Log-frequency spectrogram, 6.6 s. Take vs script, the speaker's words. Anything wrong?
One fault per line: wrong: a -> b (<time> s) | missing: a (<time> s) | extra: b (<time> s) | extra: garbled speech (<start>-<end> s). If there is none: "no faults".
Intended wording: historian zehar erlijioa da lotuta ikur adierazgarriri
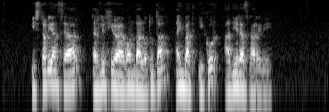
extra: egon (2.5 s)
extra: hainbat (3.6 s)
